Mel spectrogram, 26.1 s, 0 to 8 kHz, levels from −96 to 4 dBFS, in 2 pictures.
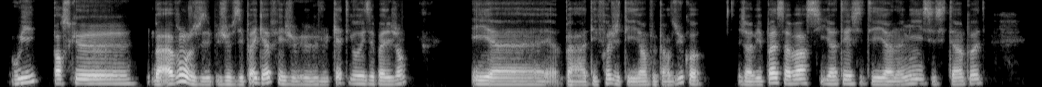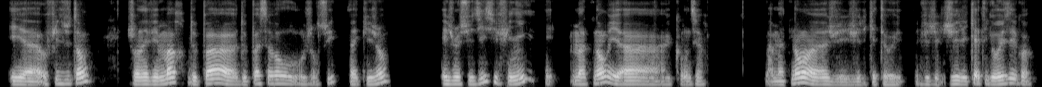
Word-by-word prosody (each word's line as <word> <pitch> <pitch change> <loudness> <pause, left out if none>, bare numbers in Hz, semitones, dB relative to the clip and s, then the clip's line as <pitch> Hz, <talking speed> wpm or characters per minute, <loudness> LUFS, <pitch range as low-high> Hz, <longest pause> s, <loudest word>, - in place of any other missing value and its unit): Oui, 175 +10 +2 0.2
parce 145 0 +3
que 140 -1 +3 0.3
bah - - +5
avant, 200 +8 +8
je - - +3
faisais 110 -1 -2
p - - -13
je 120 +1 -1
faisais 110 0 -3
pas 165 - +3
gaffe 160 +2 +1
et 125 - +1
je 110 -1 -5
je 105 -1 -8
catégorisais 130 +3 -2
pas 120 0 +2
les 115 - +2
gens 135 +9 -3 0.8
et 125 -1 +3
heu, 110 -1 -1
bah 100 -2 -2
des 105 +1 -7
fois, 145 +6 -2
j'étais 105 -5 -3
un 110 0 +1
peu 105 -1 -8
perdu 105 +11 -4
quoi. - - 0 0.4
J'arrivais 110 0 0
pas 165 +9 +5
à - - +6
savoir 150 -1 +3
si 150 -2 -7
untel 135 +1 0
c'était 115 -4 -2
un 105 0 +2
ami, 140 +6 -3
si 125 -6 -8
c'était 115 - -5
un 115 +1 0
pote 145 +3 -3 0.9
et 115 -1 +2
heu, 105 -1 +3
au - - -2
fil 130 +1 -8
du 130 0 -9
temps, 180 +9 +3 0.4
j'en 120 - 0
avais 120 0 +2
marre 160 +8 +3
de 120 - -2
pas, 140 0 +5
heu, 120 - -9
de 110 0 -6
pas 135 - -2
savoir 135 0 0
où 125 -3 -3
j'en 115 - -12
suis 155 +10 -9
avec 115 0 -4
les 115 - -1
gens 175 - -1 0.6
et 125 - +1
je 120 - -2
me 120 - +3
suis 115 -1 -4
dit: 165 - -4
«C'est 190 -4 -5
fini 130 - -2
il - - -10 0.2
maintenant 120 +9 +2
il - - +2
y - - +5
a» 115 -2 0
comment - - -7
dire? 110 0 -7 0.8
Bah 105 - -9
maintenant, 150 +11 +4
heu, 115 -1 +3
je 100 -2 -8
vais 95 -1 -8
je 95 - -10
vais - - -5
les - - -17
catéo - - -6
ais - - -8 0.2
j'ai 115 0 -9
je 120 - -5
vais 125 - +2
les 115 -1 -2
catégoriser 130 +7 +1
quoi». - - -5
120 Hz, 215 wpm, -23 LUFS, 110-140 Hz, 0.9 s, avant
